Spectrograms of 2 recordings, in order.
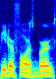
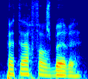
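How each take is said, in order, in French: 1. Le nom se dit avec des sons à l'anglaise. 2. Le nom se dit avec des sons à la suédoise. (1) "ça se prononce pas de même pantoute" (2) "Qu'est-ce qu'on devrait dire?"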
